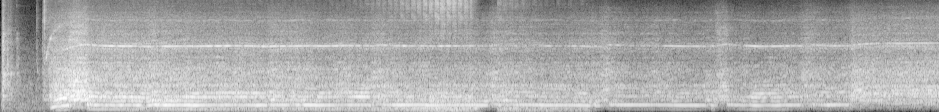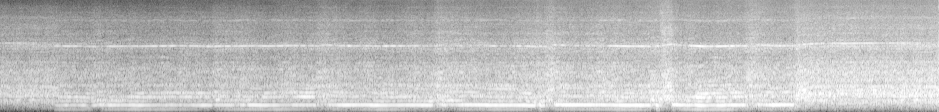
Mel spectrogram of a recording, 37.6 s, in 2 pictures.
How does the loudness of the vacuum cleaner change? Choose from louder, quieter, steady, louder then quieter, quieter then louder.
quieter then louder.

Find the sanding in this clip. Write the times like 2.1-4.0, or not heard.
2.6-11.8.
